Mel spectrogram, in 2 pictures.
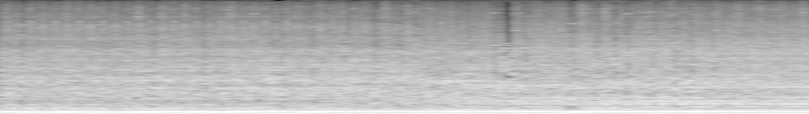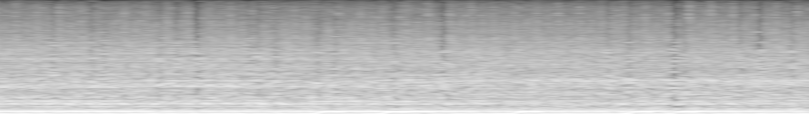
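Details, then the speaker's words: Rocket Bunny Miata petrol engine with a rough, misfiring idle nearly stalling: the low rumble stumbles and sags. Owner suspects the plug wires; one was cracked, one wet at cylinder one, and new NGK plugs and wires fixed it. "Like, just so bad. Like, it's almost stalling out, right?"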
